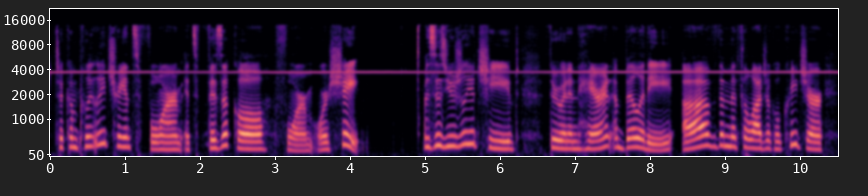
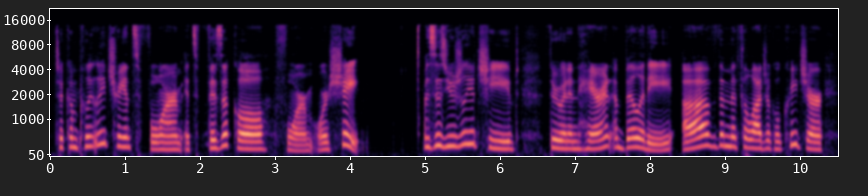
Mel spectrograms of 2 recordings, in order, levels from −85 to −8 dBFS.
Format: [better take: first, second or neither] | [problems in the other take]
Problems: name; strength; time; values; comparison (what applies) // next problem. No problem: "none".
second | high-pitched whine; loud; throughout; 4 kHz, 10 dB below the speech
